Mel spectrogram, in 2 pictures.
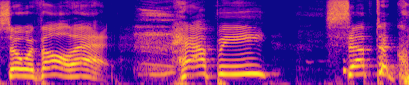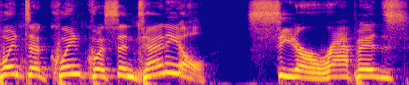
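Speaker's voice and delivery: very high-pitched, scornful, disdainful delivery. After explaining why the town was incorporated, address cedar rapids with disdain. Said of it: "You said that with such disdain".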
